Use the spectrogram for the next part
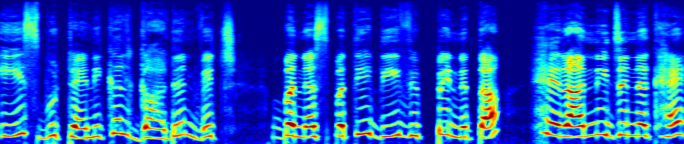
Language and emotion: Punjabi, surprised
